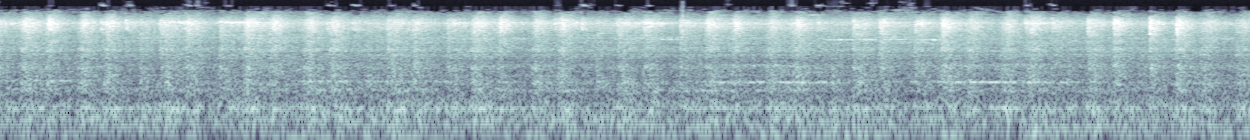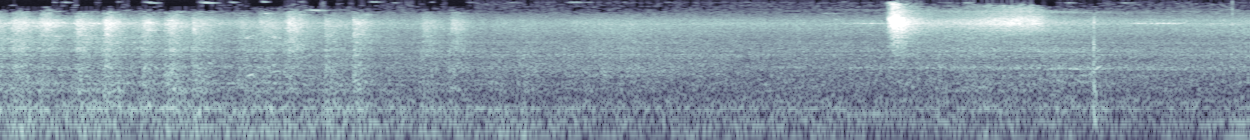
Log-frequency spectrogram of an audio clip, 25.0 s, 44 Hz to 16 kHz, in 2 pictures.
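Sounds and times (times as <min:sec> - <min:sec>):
subway train rumble: 0:00.0 - 0:25.0
faint wheel squeal: 0:06.4 - 0:10.6, 0:21.0 - 0:24.6.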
